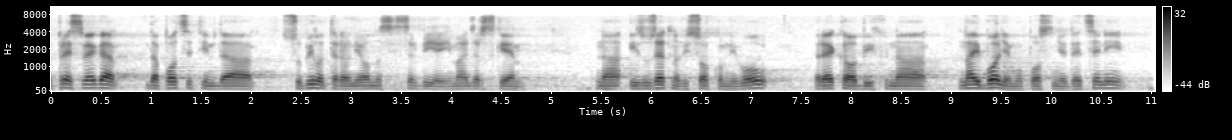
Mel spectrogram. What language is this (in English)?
Serbian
